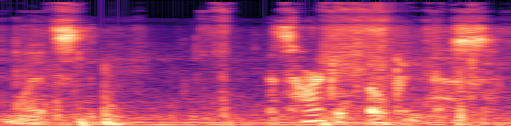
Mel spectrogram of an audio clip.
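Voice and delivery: whispering. Real, not acted.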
